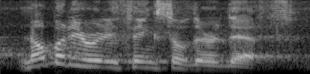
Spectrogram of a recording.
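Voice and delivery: normal talking voice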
